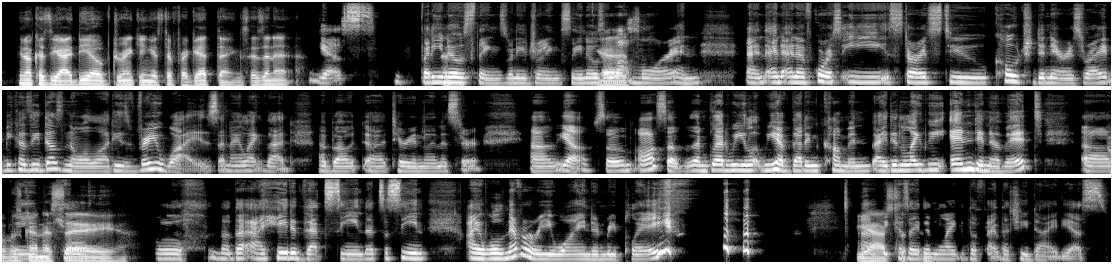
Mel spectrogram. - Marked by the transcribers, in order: laugh; other background noise
- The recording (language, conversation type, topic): English, unstructured, What scenes do you always rewind because they feel perfect, and why do they resonate with you?
- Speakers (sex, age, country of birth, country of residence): female, 45-49, United States, United States; male, 30-34, United States, United States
